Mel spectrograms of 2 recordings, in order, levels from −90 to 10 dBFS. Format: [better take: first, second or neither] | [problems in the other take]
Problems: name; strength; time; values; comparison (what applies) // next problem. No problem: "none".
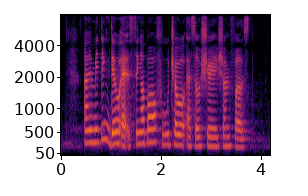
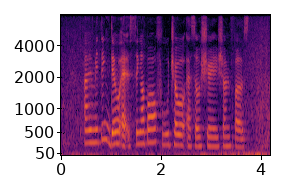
first | background sound (Waves, surf); 14 dB below the speech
